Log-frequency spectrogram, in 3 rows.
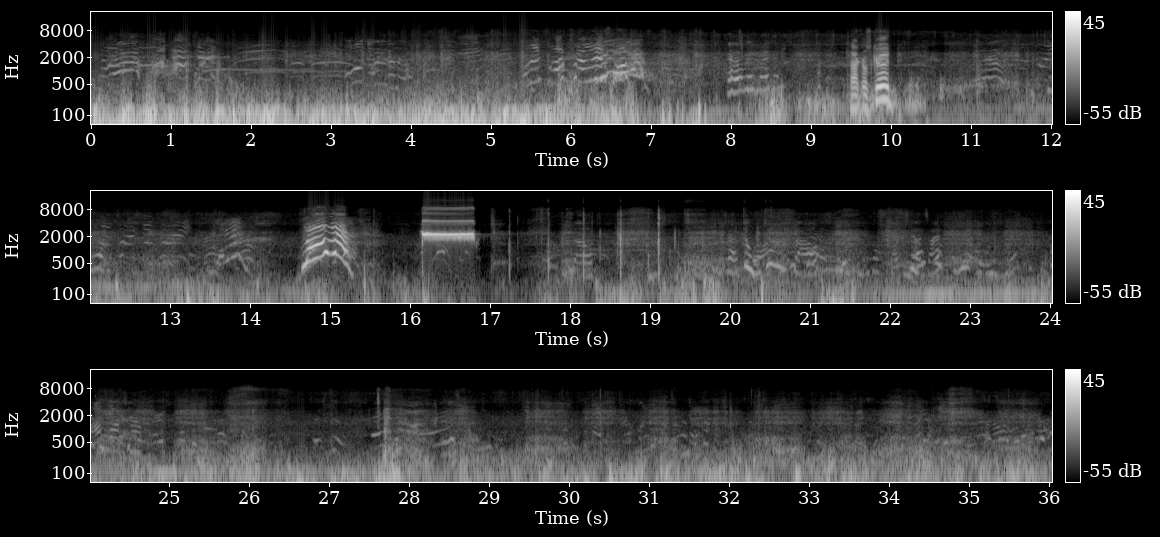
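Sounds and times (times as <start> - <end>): referee's whistle blast: 16.2 - 16.9
scattered voices: 17.7 - 36.0.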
